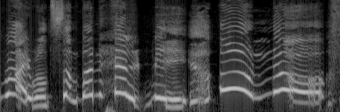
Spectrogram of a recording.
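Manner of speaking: very high, slow, loud wail; wailing Mario. Retold or imitated. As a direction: cry out like a cartoon plumber in distress. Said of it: "And he's like".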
